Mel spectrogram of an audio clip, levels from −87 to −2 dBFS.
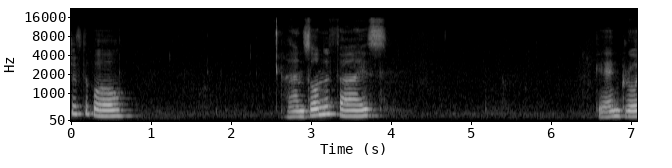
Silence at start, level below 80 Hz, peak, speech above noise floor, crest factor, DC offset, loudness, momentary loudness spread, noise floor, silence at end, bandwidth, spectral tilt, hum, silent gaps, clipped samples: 0 s; under -90 dBFS; -18 dBFS; 36 dB; 20 dB; under 0.1%; -34 LUFS; 17 LU; -69 dBFS; 0 s; 15.5 kHz; -5 dB/octave; none; none; under 0.1%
